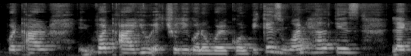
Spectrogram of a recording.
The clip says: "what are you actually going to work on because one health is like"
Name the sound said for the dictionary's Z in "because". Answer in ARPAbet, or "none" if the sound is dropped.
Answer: Z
